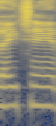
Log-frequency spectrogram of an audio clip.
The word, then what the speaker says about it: Etienne: You got to pronounce his name correctly. Oh, that's right. He changed it. He changed the Achan.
